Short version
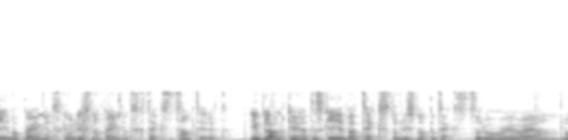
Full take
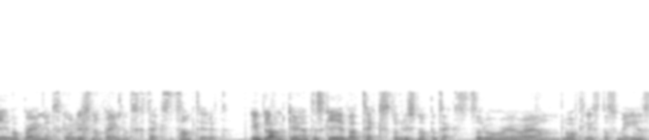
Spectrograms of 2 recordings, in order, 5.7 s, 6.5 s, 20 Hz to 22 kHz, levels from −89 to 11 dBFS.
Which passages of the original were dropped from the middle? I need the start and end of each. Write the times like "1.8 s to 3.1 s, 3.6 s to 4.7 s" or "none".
none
